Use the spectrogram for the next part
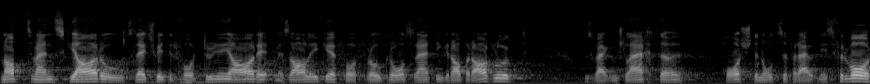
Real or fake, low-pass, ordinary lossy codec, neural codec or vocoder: fake; 14.4 kHz; none; vocoder, 44.1 kHz, 128 mel bands every 256 samples, BigVGAN v2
